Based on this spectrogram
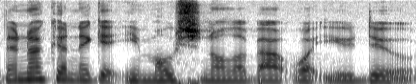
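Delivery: ordinary talk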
